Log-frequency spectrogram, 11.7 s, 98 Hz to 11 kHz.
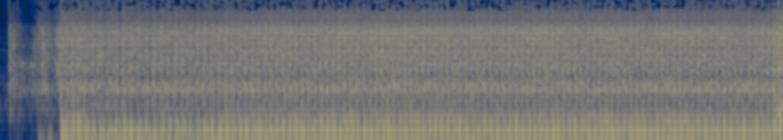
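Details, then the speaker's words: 1992 Ducati 900SS, fuel pump on with a little choke: catches into uneven lumpy idle with irregular pulses, firing on only one cylinder due to a bad spark plug. "I know it sounds good, but also, just so you know, it's only hitting on one cylinder right now. It's got a bad plug in it."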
